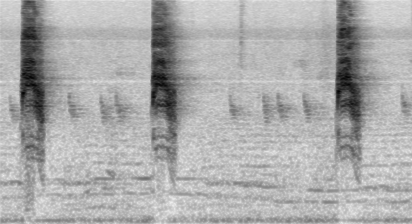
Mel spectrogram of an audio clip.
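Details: Long-tailed shrike giving three loud, grating notes in the 'ngeplong' lure style for prompting other shrikes to sing. Soft high chirps from other birds fill the gaps.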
